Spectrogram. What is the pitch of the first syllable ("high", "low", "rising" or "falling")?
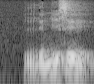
low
